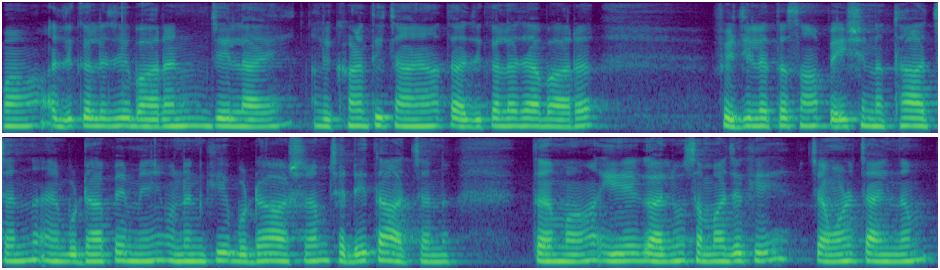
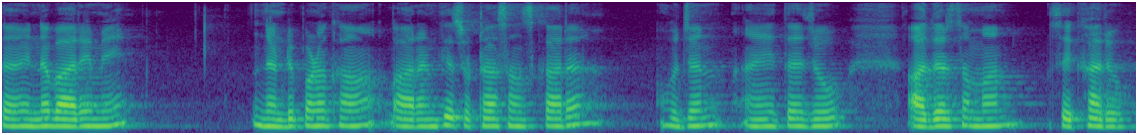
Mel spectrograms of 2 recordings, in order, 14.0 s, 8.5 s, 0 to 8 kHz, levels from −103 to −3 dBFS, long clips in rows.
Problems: none marked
